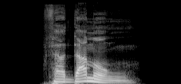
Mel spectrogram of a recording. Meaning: condemnation
- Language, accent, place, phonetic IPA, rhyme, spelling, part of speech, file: German, Germany, Berlin, [fɛɐ̯ˈdamʊŋ], -amʊŋ, Verdammung, noun, De-Verdammung.ogg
